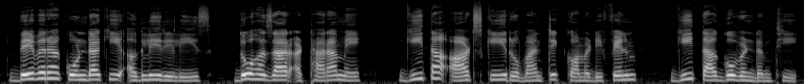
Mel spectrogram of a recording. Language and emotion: Urdu, neutral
